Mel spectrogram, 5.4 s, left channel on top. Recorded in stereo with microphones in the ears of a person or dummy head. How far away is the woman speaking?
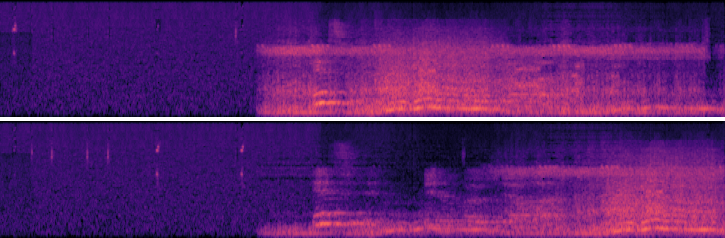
About 3 m.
